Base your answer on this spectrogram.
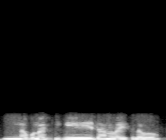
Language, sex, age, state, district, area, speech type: Assamese, male, 30-45, Assam, Golaghat, urban, conversation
